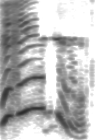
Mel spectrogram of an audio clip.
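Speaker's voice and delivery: very high, loud whooping scream. Imitating how an actor always screams in movies: imitating Jason Momoa's scream. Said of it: "he always yells or screams".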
